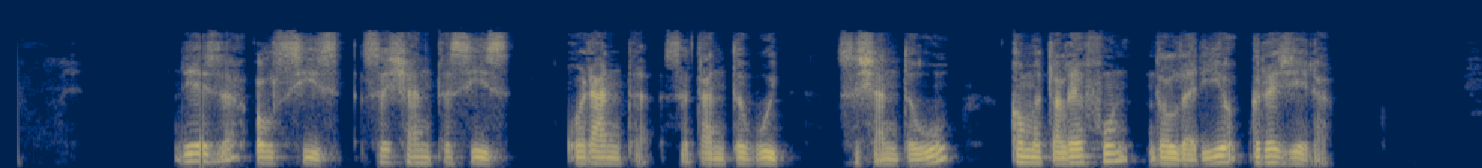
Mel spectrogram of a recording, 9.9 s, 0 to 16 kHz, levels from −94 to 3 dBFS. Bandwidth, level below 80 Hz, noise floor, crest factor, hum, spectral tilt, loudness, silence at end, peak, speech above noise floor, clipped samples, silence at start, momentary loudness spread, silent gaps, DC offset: 8.2 kHz; -68 dBFS; under -90 dBFS; 22 dB; none; -4 dB/octave; -27 LUFS; 1.05 s; -6 dBFS; over 64 dB; under 0.1%; 1.15 s; 8 LU; 3.60-3.68 s, 5.51-5.55 s; under 0.1%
